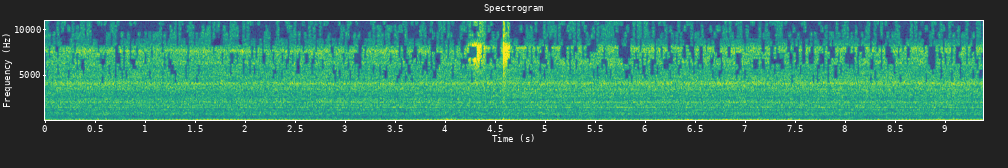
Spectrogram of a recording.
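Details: Seagate BarraCuda 8TB ST8000DM004 HDD (10,325 hours, 2,118 reallocated sectors) that had made abnormal noise now runs quietly with a soft hum and faint hiss after the SATA adapter board was swapped for another maker's.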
